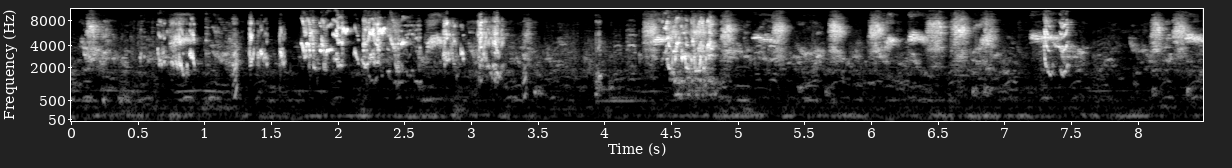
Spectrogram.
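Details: Two pet budgerigars twitter and warble in uneven bursts, grating chirps mixed with thin squeaks, over a faint low hum.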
